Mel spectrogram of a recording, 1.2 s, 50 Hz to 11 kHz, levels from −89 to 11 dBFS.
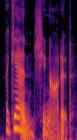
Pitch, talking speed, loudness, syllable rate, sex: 210 Hz, 155 wpm, -21 LUFS, 5.3 syllables/s, female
